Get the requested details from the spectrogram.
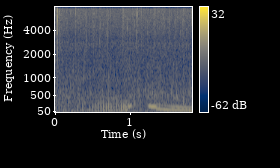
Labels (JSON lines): {"label": "biophony", "recorder": "SoundTrap 300"}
